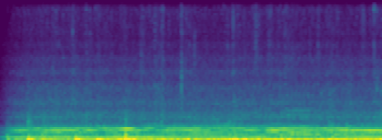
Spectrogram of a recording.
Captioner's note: dolly buzzing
